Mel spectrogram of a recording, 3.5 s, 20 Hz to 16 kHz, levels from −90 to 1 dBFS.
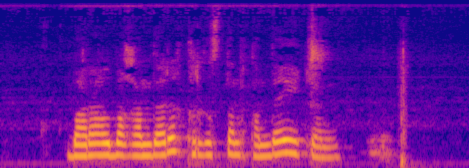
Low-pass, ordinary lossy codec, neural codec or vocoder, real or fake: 14.4 kHz; AAC, 64 kbps; none; real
